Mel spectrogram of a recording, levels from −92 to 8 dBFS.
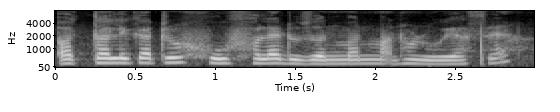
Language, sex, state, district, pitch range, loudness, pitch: Assamese, female, Assam, Sonitpur, 205-245 Hz, -16 LUFS, 220 Hz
